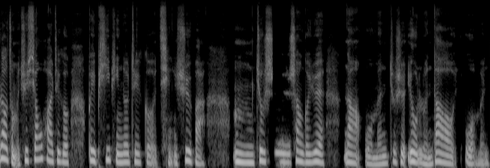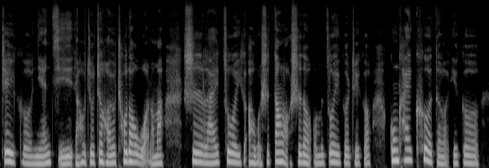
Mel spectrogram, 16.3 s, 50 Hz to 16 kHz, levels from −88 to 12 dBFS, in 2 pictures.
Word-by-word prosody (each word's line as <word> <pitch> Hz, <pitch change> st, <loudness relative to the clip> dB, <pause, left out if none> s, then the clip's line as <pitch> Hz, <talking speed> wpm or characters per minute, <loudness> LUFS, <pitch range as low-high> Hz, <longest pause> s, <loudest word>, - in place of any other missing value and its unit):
道 265 Hz, -2 st, +5 dB
怎 -, -, +1 dB
么 -, -, -2 dB
去 225 Hz, -, -1 dB
消 245 Hz, +3 st, 0 dB
化 235 Hz, -6 st, 0 dB
这 205 Hz, +1 st, -1 dB
个 180 Hz, -1 st, 0 dB, 0.3 s
被 220 Hz, -3 st, +4 dB
批 235 Hz, +4 st, -2 dB
评 185 Hz, -5 st, +1 dB
的 185 Hz, 0 st, +2 dB
这 185 Hz, 0 st, -2 dB
个 175 Hz, -1 st, -5 dB
情 -, -, -6 dB
绪 210 Hz, +7 st, +1 dB
吧。 155 Hz, -4 st, -4 dB, 0.4 s
嗯， 180 Hz, -3 st, +4 dB
就 215 Hz, +2 st, +2 dB
是 205 Hz, -, -5 dB, 0.3 s
上 200 Hz, +2 st, 0 dB
个 185 Hz, 0 st, +1 dB
月， 190 Hz, -1 st, +3 dB, 0.3 s
那 180 Hz, -3 st, 0 dB
我 155 Hz, -2 st, -3 dB
们 145 Hz, +3 st, -1 dB
就 200 Hz, -, -5 dB
是 185 Hz, -1 st, -1 dB
又 205 Hz, -2 st, +6 dB
轮 145 Hz, -2 st, 0 dB
到 175 Hz, -4 st, +2 dB, 0.2 s
我 160 Hz, -5 st, -2 dB
们 75 Hz, +1 st, -7 dB
这 205 Hz, -2 st, +5 dB
个 165 Hz, -4 st, -4 dB
年 155 Hz, +3 st, +1 dB
级， 155 Hz, -4 st, -1 dB
然 150 Hz, +2 st, -3 dB
后 185 Hz, -, 0 dB
就 180 Hz, +1 st, -1 dB
正 200 Hz, +3 st, +3 dB
好 170 Hz, -3 st, 0 dB
又 175 Hz, -, +1 dB
抽 205 Hz, -, +1 dB
到 195 Hz, -2 st, +4 dB
我 165 Hz, -4 st, 0 dB
了 -, -, -4 dB
嘛， 165 Hz, +1 st, 0 dB, 0.3 s
是 195 Hz, -3 st, +2 dB
来 170 Hz, 0 st, 0 dB
做 190 Hz, +1 st, +1 dB
一 170 Hz, -, 0 dB
个 -, -, -10 dB
啊 170 Hz, -, 0 dB
我 165 Hz, +1 st, -2 dB
是 165 Hz, +4 st, -4 dB
当 200 Hz, +2 st, +3 dB
老 190 Hz, -, -2 dB
师 180 Hz, -, -2 dB
的， 170 Hz, -3 st, 0 dB
我 165 Hz, -, -4 dB
们 165 Hz, +1 st, -1 dB
做 195 Hz, +2 st, +1 dB
一 180 Hz, -, +1 dB
个 165 Hz, -2 st, -3 dB
这 160 Hz, 0 st, -5 dB
个 165 Hz, +2 st, -5 dB, 0.3 s
公 225 Hz, 0 st, +6 dB
开 230 Hz, +1 st, +1 dB
课 225 Hz, -1 st, +2 dB
的 160 Hz, -4 st, -3 dB
一 165 Hz, -, -2 dB
个， 165 Hz, -1 st, -2 dB
180 Hz, 270 characters per minute, -26 LUFS, 165-200 Hz, 0.4 s, 又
